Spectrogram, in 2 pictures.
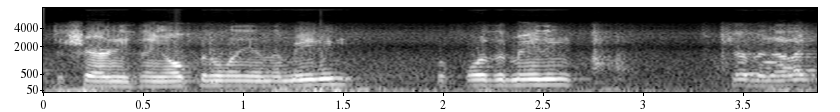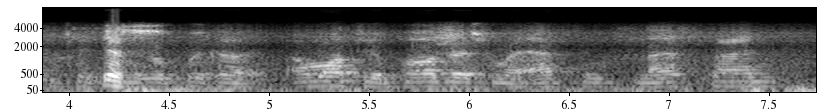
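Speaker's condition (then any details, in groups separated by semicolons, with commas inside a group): No condition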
